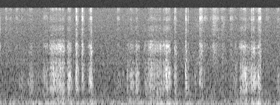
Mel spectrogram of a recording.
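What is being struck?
Pencil on a paper sheet on a drawing board.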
